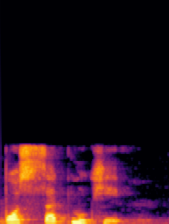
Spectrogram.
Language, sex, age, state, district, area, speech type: Assamese, female, 18-30, Assam, Tinsukia, urban, read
